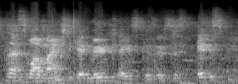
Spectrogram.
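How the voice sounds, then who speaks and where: A woman's voice: sits low, fairly even intonation, fast, distant mic. A woman interviewer chatting casually with guests. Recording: echoey, off-mic, music behind.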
